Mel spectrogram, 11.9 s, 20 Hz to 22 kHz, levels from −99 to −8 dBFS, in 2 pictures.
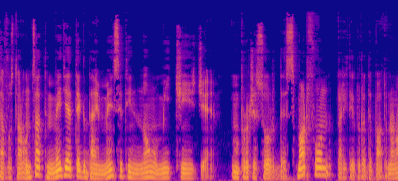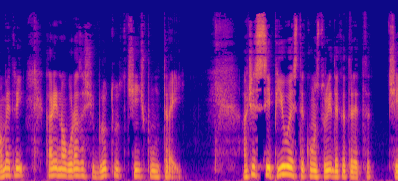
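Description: Listening to this speech recording, nothing technical stood out as wrong at any point.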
